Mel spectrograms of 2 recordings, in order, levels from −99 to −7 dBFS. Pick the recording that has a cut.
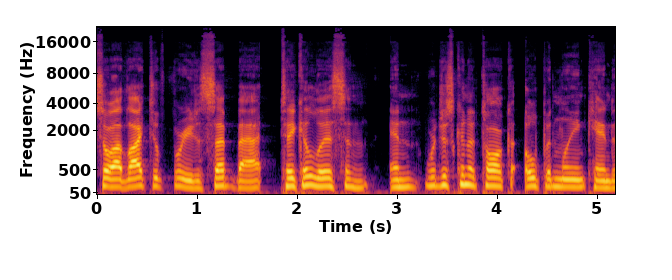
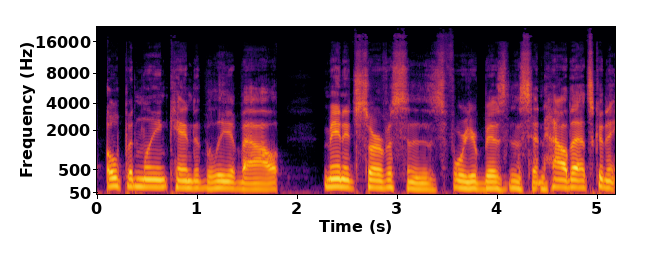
first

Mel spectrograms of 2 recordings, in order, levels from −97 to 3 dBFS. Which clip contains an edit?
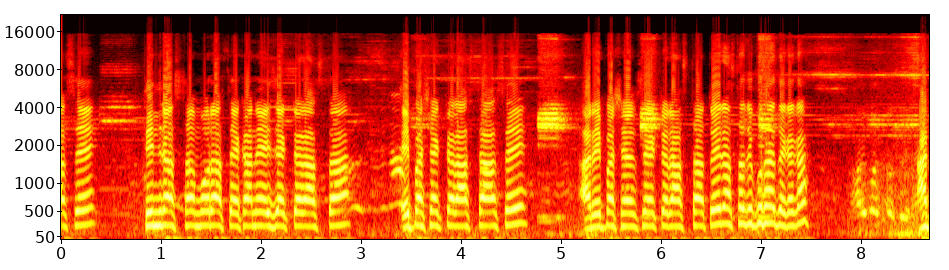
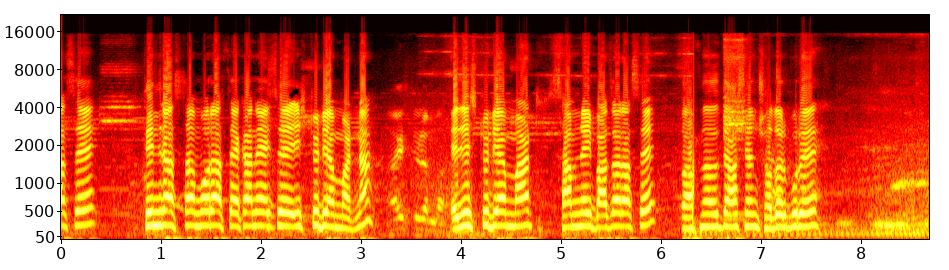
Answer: second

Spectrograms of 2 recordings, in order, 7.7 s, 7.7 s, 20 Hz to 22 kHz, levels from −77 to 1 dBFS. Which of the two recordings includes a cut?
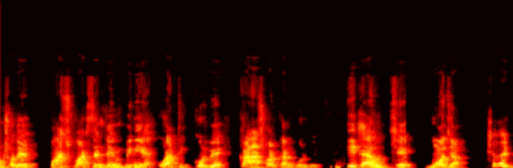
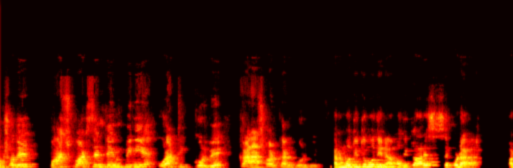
second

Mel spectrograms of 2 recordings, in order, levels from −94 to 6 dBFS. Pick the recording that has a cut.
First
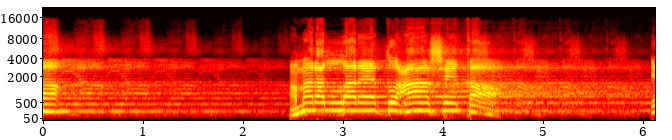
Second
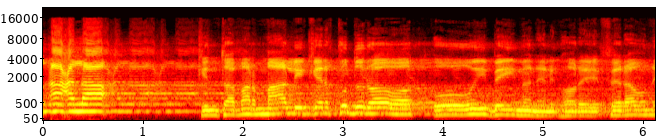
second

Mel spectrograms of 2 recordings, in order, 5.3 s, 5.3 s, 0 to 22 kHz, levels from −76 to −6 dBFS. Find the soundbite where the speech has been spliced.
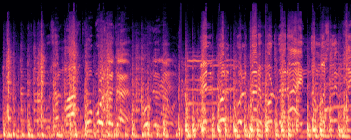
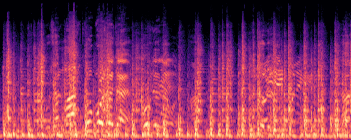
first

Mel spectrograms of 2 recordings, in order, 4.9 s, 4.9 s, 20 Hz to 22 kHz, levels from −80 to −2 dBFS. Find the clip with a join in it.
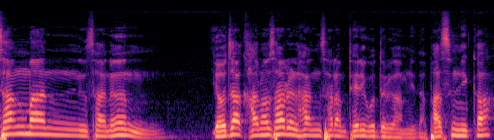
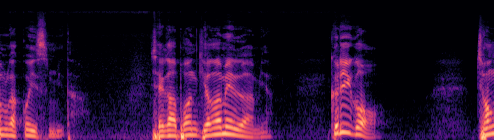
first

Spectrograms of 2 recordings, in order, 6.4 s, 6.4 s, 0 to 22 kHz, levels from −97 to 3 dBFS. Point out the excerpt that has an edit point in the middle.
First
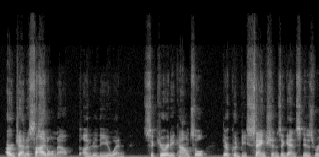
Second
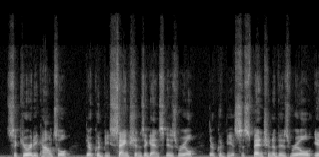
first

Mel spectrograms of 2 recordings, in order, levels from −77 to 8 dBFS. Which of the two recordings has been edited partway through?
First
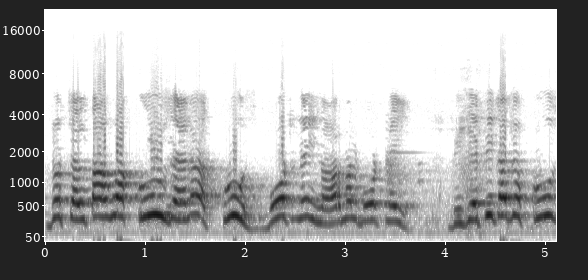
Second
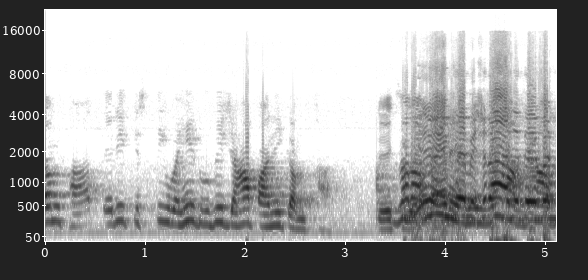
second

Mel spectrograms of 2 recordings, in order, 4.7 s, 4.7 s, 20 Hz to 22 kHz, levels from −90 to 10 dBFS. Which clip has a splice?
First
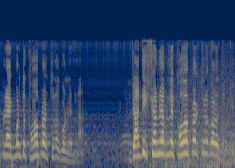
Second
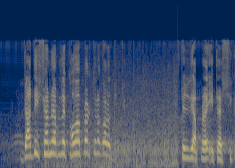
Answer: second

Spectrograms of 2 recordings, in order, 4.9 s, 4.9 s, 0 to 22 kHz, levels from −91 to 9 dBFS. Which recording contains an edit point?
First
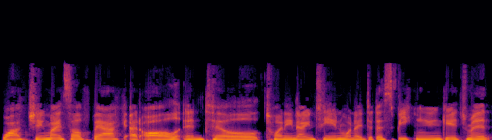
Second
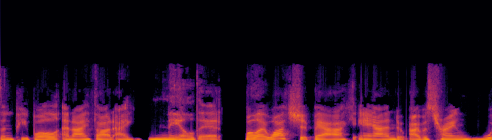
second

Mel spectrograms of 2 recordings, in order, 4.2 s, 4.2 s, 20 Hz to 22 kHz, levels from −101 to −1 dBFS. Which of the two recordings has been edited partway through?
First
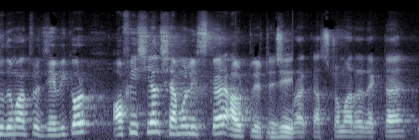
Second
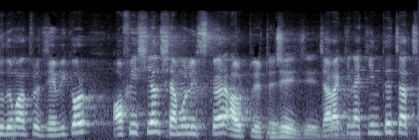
first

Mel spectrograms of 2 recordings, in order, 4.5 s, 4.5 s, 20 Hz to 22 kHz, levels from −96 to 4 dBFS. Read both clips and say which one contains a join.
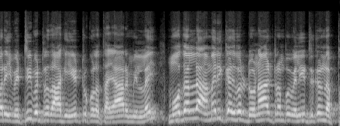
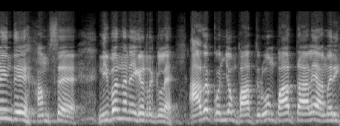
first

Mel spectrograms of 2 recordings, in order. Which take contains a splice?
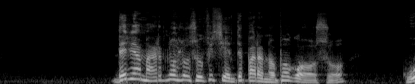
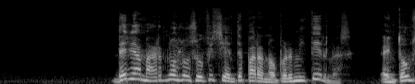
second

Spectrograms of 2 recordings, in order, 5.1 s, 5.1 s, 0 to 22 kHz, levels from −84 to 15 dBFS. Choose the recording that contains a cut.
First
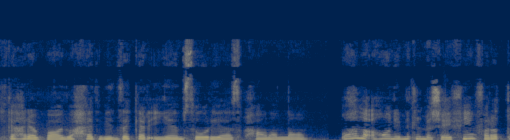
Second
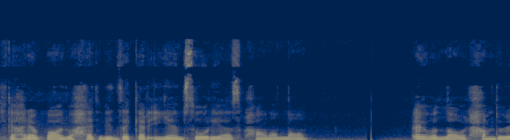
first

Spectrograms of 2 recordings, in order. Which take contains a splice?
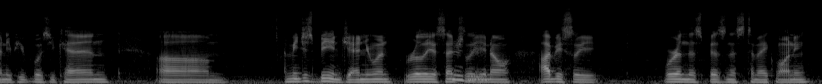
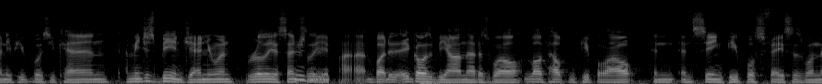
second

